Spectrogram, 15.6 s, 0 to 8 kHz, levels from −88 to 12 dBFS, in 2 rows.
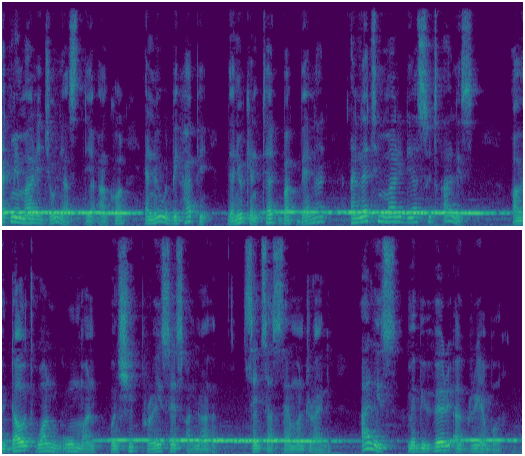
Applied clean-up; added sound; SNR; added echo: none; Wind; -2 dB; none.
